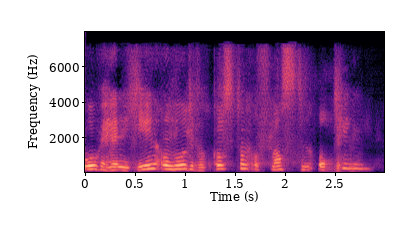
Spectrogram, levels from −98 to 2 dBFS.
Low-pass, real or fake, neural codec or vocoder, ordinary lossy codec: 7.2 kHz; fake; codec, 16 kHz, 1 kbps, FreqCodec, smaller model; AAC, 48 kbps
